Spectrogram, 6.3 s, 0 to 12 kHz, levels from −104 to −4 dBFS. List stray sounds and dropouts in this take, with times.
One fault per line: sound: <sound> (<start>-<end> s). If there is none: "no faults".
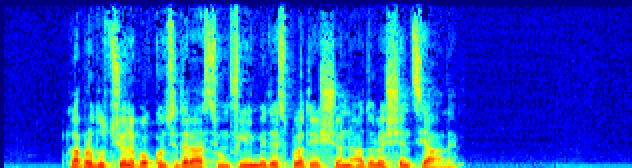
no faults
